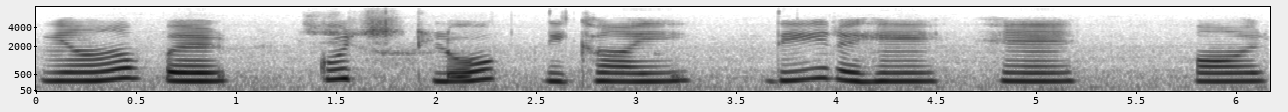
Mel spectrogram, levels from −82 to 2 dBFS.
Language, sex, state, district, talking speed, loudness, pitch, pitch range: Hindi, female, Himachal Pradesh, Shimla, 85 wpm, -15 LUFS, 280 Hz, 270-295 Hz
